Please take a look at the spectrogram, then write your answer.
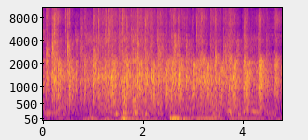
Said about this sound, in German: Wenn die Muscheln das auch so finden, dann dürfen die jetzt einmal klatschen.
